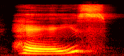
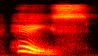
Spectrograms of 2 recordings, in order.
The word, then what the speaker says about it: réis: Réis, que é um monossílabo que apresenta o ditongo ei, que é um ditongo aberto. Se nós retirarmos esse acento, nós iríamos pronunciar reis.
